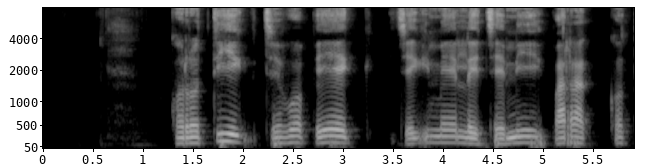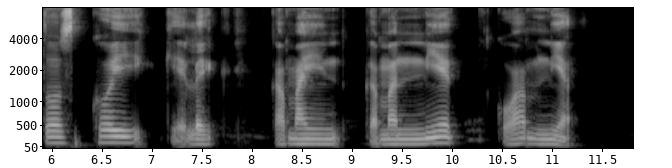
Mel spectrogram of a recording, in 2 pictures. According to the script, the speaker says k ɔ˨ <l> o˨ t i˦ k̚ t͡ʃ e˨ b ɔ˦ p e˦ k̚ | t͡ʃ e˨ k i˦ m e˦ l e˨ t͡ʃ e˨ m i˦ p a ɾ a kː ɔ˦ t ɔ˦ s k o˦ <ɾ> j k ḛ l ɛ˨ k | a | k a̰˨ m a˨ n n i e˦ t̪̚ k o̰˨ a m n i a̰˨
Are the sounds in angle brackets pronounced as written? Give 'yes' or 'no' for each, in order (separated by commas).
no, no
